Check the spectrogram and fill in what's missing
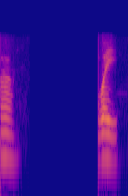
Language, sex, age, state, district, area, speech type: Hindi, male, 30-45, Madhya Pradesh, Bhopal, urban, conversation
